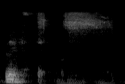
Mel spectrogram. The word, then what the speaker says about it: myths: Rồi thêm S vô thì là âm sờ. Vậy đọc là myths.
